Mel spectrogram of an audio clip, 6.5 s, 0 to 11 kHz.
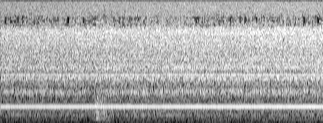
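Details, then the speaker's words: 1995 Mustang GT with a new 16-inch Proform brushless straight-blade cooling fan: quiet, steady single-tone hum with smooth airflow hiss and no rattles; normal. "you'll be a to hear how just how quiet it is and I turn it back [Music] off it's got several small fan blades this is the straight uh blades it's still slowing down"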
